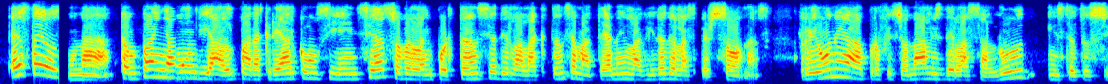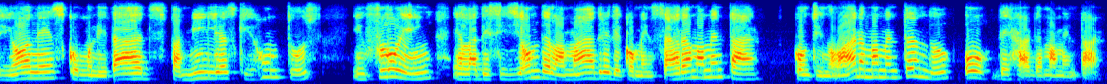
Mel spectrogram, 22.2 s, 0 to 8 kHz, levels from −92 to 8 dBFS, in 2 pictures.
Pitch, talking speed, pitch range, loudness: 200 Hz, 135 wpm, 180-240 Hz, -17 LUFS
